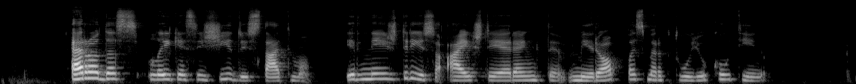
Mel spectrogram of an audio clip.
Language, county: Lithuanian, Vilnius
